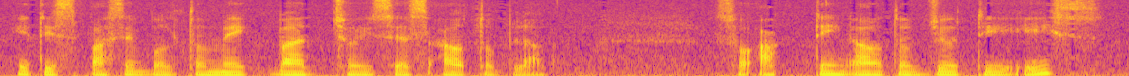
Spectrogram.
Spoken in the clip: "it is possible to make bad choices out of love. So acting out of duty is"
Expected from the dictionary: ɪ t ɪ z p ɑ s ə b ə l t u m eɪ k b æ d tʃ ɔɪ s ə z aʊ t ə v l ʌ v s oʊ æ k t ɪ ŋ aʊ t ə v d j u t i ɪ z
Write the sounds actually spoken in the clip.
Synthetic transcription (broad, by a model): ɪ t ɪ s p ɑ s ə b ə l t u m eɪ k b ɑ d tʃ ɔɪ s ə s aʊ t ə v l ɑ b s oʊ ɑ k t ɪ ŋ aʊ t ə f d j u t i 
